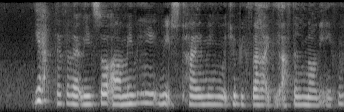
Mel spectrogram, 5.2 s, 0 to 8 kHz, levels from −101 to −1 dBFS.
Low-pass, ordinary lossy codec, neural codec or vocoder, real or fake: none; none; codec, 16 kHz, 1.1 kbps, Voila-Tokenizer; fake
